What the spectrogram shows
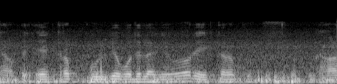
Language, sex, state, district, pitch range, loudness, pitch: Hindi, male, Uttarakhand, Uttarkashi, 110-120 Hz, -17 LUFS, 115 Hz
